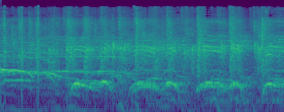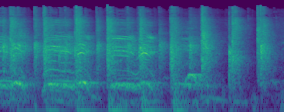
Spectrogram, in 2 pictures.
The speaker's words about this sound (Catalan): En rebem un fort aplaudiment a ….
